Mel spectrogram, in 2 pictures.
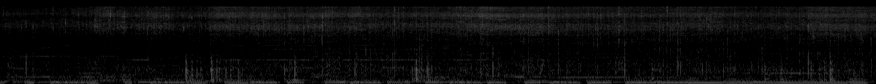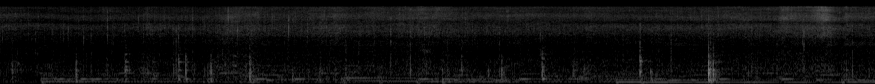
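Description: Beef burger patties sizzling steadily in a nonstick frying pan. A wooden spatula scrapes and taps against the pan a few times as they are turned, mostly near the end.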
